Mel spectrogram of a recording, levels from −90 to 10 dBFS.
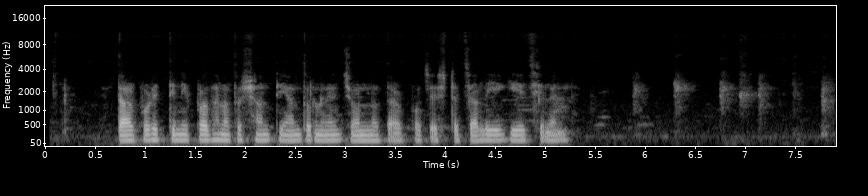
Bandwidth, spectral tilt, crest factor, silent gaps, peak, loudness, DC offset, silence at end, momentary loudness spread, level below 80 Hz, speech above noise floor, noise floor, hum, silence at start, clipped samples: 4.9 kHz; -10 dB/octave; 24 dB; none; -4 dBFS; -26 LUFS; under 0.1%; 0.1 s; 23 LU; -60 dBFS; 38 dB; -63 dBFS; none; 0.75 s; under 0.1%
